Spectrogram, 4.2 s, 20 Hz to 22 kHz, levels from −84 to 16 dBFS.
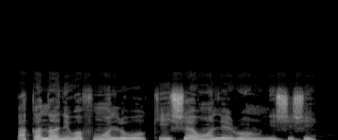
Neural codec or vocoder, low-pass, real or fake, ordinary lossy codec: none; 10.8 kHz; real; Opus, 64 kbps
